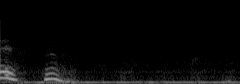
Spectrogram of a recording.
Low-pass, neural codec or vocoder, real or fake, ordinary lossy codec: 7.2 kHz; codec, 16 kHz, 1 kbps, FunCodec, trained on LibriTTS, 50 frames a second; fake; AAC, 16 kbps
